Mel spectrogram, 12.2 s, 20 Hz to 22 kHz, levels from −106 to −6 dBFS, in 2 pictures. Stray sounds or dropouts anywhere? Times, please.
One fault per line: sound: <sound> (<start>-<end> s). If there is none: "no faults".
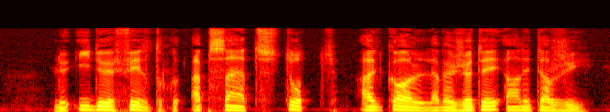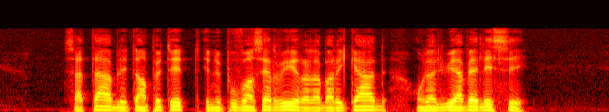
no faults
